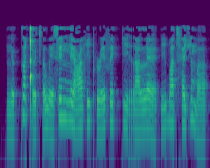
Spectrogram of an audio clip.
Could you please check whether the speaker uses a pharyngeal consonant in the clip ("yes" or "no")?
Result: yes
